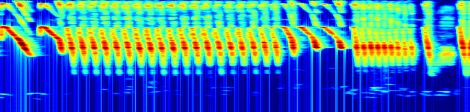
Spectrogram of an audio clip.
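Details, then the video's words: Canary in full song, meant to get other canaries singing along: high downslurred notes, then a long, fast, even trill of repeated chips, and a second quicker trill. "KENARI MANAPUN AKAN TERANGSANG & IKUT BUNYI DG CUITAN KENARI GACOR YANG INI"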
